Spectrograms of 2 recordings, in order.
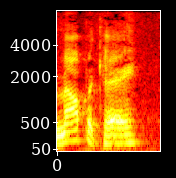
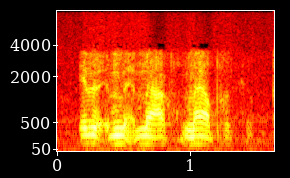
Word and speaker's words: Malplaquet: And it begins at Blenheim and it ends at, I always say it right, is it Malplaquet? – Yeah. – Okay. – Malplaquet.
